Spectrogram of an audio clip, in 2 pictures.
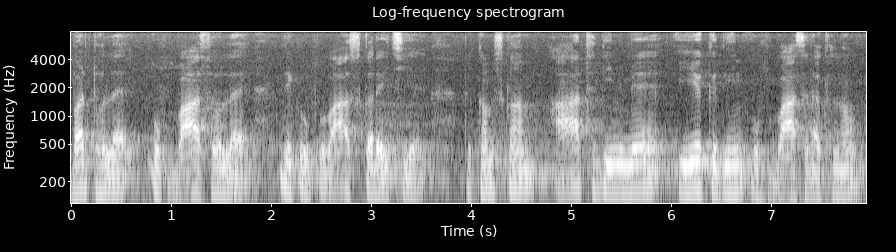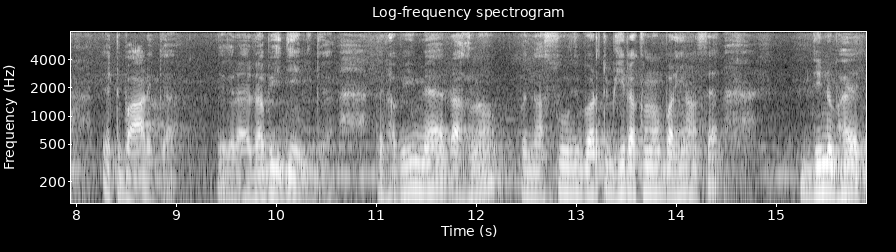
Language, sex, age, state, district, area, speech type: Maithili, male, 60+, Bihar, Begusarai, rural, spontaneous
